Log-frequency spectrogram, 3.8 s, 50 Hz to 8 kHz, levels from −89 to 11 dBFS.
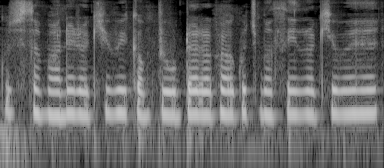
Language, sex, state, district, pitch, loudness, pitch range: Hindi, female, Punjab, Fazilka, 255 Hz, -18 LUFS, 250-265 Hz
